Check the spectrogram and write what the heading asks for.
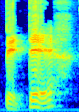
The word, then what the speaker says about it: Ptah: dios Ptah en egipcio peter, en que el tercer sonido es una aspirada que se pronuncia en la faringe y que no existe tampoco en las lenguas europeas, se escribe con 3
